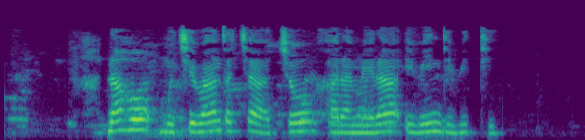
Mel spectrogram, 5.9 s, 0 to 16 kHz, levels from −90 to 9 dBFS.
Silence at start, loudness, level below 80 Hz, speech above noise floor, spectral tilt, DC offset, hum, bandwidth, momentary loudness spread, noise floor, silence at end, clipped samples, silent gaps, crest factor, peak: 0.1 s; -17 LUFS; -62 dBFS; 56 dB; -3.5 dB/octave; under 0.1%; none; 8.2 kHz; 14 LU; -73 dBFS; 0.9 s; under 0.1%; none; 16 dB; -2 dBFS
